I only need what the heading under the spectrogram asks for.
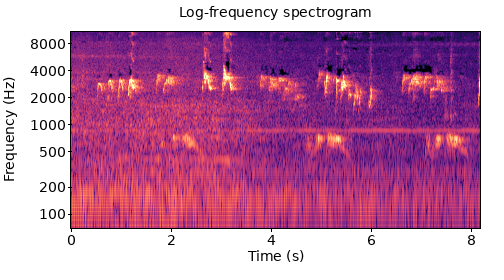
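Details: A wild-caught red-whiskered bulbul, kept for a year and now fit for singing competition, sings short, bright, warbled phrases every second or two, with lower mellow notes between them and a faint steady hum behind.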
